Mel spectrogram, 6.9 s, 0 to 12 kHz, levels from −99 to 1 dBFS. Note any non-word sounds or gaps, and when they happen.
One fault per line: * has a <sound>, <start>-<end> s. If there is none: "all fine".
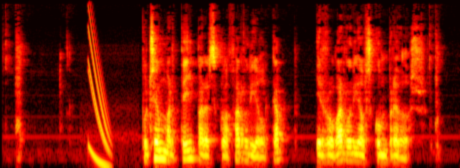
* has a chirp, 1.3-1.7 s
